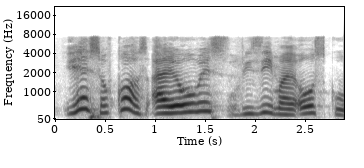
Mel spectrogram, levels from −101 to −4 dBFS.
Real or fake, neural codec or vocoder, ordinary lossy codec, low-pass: fake; codec, 16 kHz, 4 kbps, FreqCodec, larger model; Opus, 64 kbps; 7.2 kHz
